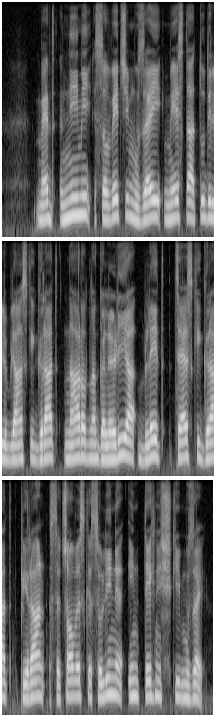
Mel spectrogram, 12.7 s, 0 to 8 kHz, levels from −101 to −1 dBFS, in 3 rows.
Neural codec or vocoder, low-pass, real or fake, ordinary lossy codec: none; none; real; none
